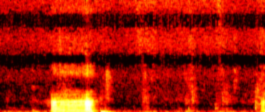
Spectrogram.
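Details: Sleeping Chihuahua giving one rough, buzzy snore lasting about half a second, followed by soft breathing noises in a quiet room.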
